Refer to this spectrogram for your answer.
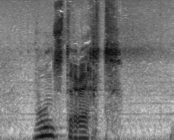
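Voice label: "Woensdrecht", Dutch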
